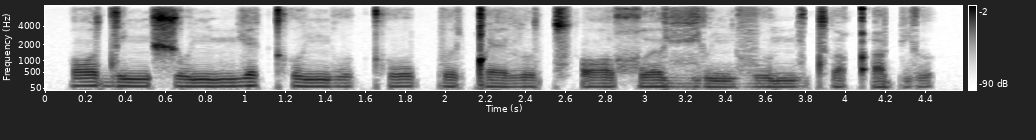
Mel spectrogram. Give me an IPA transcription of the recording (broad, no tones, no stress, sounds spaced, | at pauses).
ɔ d ɛ ɲ ʃ o ɲ mʲ ɛ kʰ o ɲ w ʊ kʰ o p ə ǃ ɛ l o t͡sʼ ɔ χʷ ə vʲ o ɲ v ʊ mʲ ə tʰ ʊ qʼ ə pʲ ʊ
